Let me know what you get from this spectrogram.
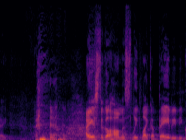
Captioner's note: laughter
